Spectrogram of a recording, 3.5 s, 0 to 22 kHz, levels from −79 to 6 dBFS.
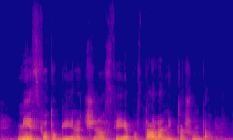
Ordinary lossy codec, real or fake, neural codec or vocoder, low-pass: none; real; none; none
